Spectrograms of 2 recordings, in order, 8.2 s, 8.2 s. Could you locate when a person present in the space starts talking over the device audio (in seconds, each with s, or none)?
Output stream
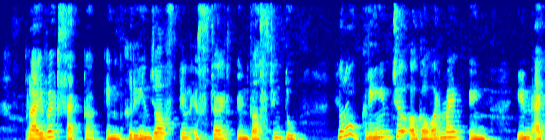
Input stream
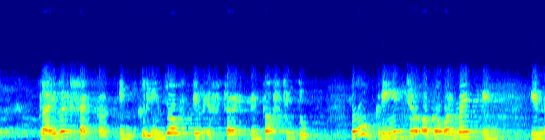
none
